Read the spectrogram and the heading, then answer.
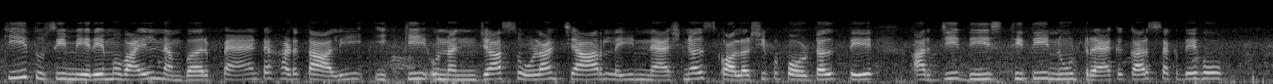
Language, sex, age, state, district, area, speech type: Punjabi, female, 30-45, Punjab, Mansa, urban, read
